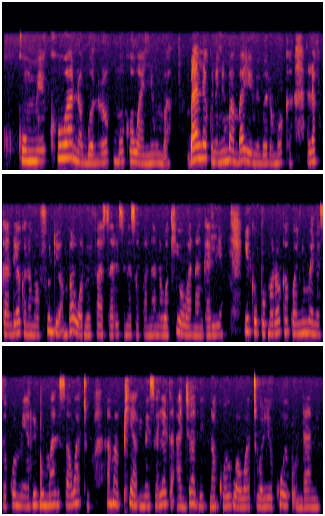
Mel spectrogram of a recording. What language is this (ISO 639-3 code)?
swa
